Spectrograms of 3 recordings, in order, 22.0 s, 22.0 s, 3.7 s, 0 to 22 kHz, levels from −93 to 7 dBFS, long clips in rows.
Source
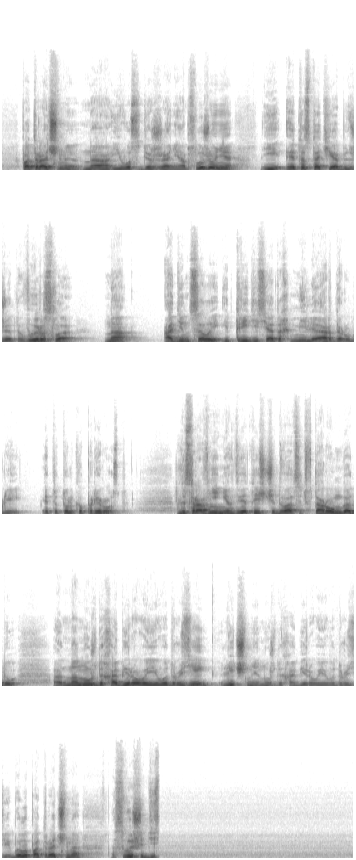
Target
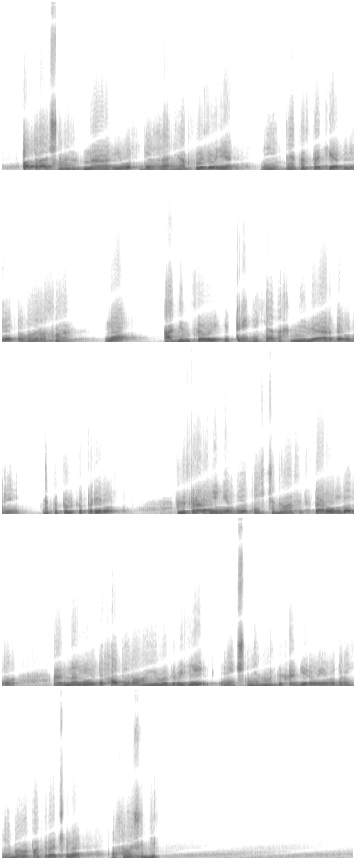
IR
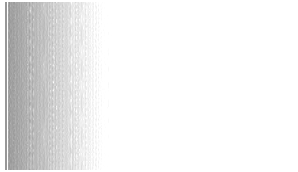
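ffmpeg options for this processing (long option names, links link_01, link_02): -filter_complex "[0:a]bandreject=frequency=287.8:width_type=h:width=4,bandreject=frequency=575.6:width_type=h:width=4,bandreject=frequency=863.4:width_type=h:width=4,asplit=2[link_01][link_02];[link_02]aeval=exprs='sgn(val(0))*max(abs(val(0))-0.00944,0)':channel_layout=same,volume=-10.5dB[link_03];[link_01][link_03]amix=inputs=2:normalize=0,adynamicsmooth=sensitivity=4.5:basefreq=530,asettb=1/sr,asplit=3[link_04][link_05][link_06];[link_04]atrim=end=2.014[link_07];[link_05]atrim=start=2.01:end=2.59,asetpts=PTS-STARTPTS,afade=type=in:duration=0.004:curve=qsin,afade=type=out:start_time=0.576:duration=0.004:curve=qsin,aeval=exprs='0.335*(cos(1*acos(clip(val(0)/0.335,-1,1)))-cos(1*PI/2))+0.0266*(cos(6*acos(clip(val(0)/0.335,-1,1)))-cos(6*PI/2))':channel_layout=same[link_08];[link_06]atrim=start=2.586[link_09];[link_07][link_08]acrossfade=duration=0.004:curve1=hsin:curve2=qsin[link_10];[link_10][link_09]acrossfade=duration=0.004:curve1=qsin:curve2=hsin,acompressor=threshold=-34dB:ratio=4,asplit=2[link_11][link_12];[link_12]afreqshift=0.7[link_13];[link_11][link_13]amix=inputs=2:normalize=1,volume=1dB"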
